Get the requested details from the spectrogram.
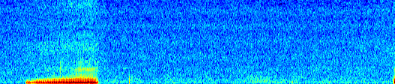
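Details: Sleeping and snoring: one short, buzzing, soft snore on a single breath, then quiet room hiss.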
